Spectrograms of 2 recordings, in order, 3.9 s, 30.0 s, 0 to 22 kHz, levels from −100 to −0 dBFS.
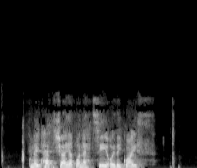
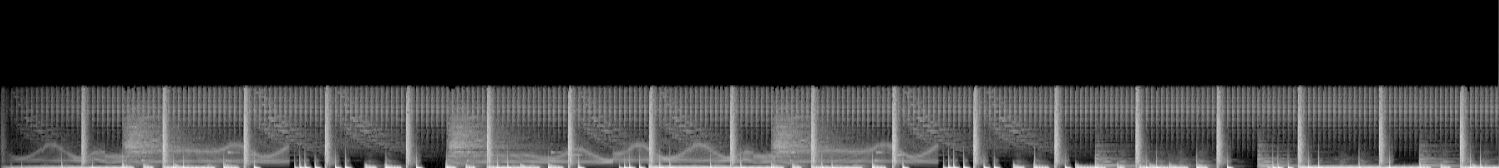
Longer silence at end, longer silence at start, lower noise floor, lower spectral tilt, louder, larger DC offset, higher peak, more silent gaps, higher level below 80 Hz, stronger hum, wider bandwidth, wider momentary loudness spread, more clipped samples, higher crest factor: first, 1.1 s vs 0 s; first, 0.45 s vs 0.2 s; about the same, -41 dBFS vs -43 dBFS; about the same, -5.5 dB/octave vs -5 dB/octave; about the same, -16 LUFS vs -16 LUFS; neither; about the same, 0 dBFS vs 0 dBFS; neither; second, -58 dBFS vs -16 dBFS; neither; second, 9.6 kHz vs 11 kHz; about the same, 10 LU vs 9 LU; neither; about the same, 16 dB vs 14 dB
